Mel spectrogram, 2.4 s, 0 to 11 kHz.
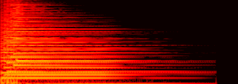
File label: E Augmented Major 9th, Guitar, Open D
